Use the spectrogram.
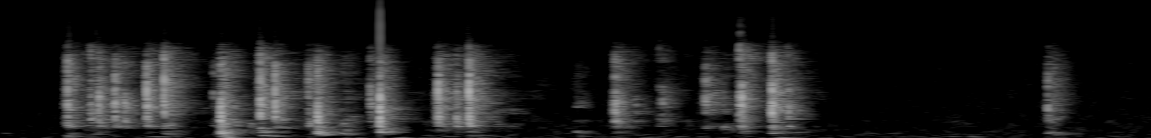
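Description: Quick, crisp keystrokes on a computer keyboard while entering a text title in Adobe Premiere Pro come in uneven bursts of clicks separated by short pauses, close and clear, ending with a single isolated tap.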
